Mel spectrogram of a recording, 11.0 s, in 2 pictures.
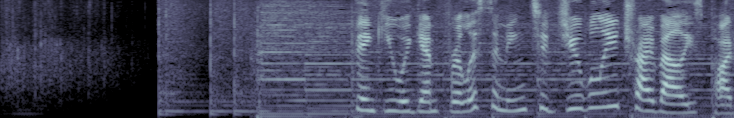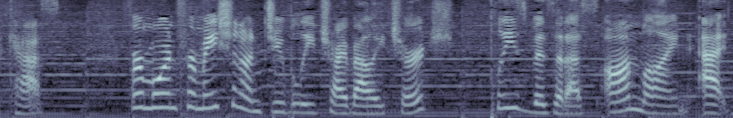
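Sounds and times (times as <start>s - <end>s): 
crowd clapping: 0.0s - 1.0s
speech: 2.6s - 10.9s.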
